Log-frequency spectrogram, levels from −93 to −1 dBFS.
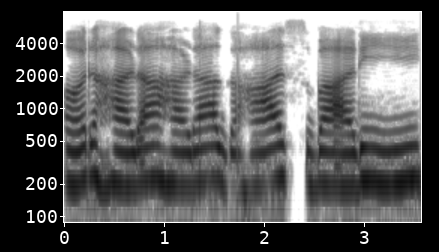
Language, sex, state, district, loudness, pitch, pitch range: Hindi, female, Bihar, Sitamarhi, -15 LUFS, 205 Hz, 200-215 Hz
